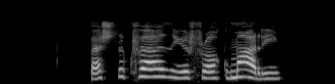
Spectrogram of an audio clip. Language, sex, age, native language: Icelandic, female, 7, Icelandic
